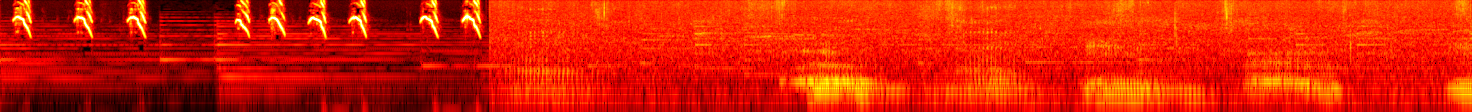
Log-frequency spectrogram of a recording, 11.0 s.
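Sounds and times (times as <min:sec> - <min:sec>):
chick peeps: 0:00.0 - 0:01.1, 0:01.8 - 0:03.7
outdoor background noise: 0:00.0 - 0:01.1, 0:01.8 - 0:11.0
soft music: 0:00.0 - 0:11.0
bison grunting: 0:03.7 - 0:04.5, 0:05.9 - 0:10.2.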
